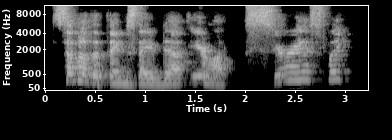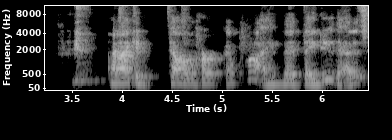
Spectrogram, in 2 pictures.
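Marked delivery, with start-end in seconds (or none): 2.0-3.0 high, drawn-out disbelief; softly pitched-up, questioning disbelief; incredulous. Acted. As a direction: say it like you can't believe they did that. Disbelief at coworkers' behaviour.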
